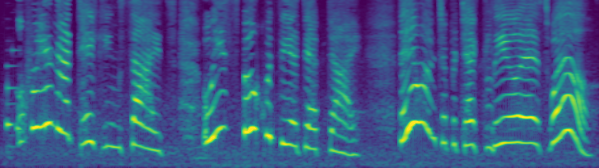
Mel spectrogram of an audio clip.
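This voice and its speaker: A woman voicing a small, excitable, naive fairy girl with a squeaky childlike voice in a video game. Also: measured pace, background noise, heavily acted. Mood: earnest. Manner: refers to self in third person, exclaiming.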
